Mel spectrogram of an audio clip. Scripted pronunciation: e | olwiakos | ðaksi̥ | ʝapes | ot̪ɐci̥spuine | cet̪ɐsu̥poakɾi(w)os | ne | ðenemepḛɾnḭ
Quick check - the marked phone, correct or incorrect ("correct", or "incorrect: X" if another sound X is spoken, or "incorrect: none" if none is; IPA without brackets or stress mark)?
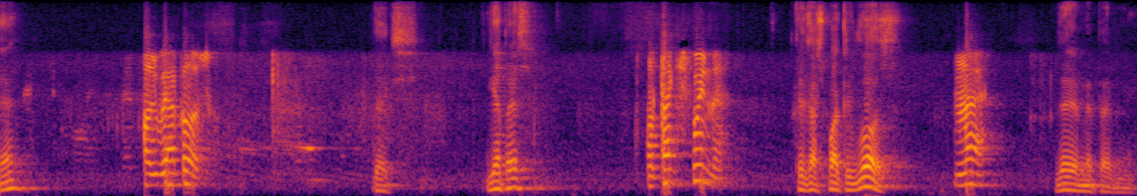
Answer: incorrect: v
